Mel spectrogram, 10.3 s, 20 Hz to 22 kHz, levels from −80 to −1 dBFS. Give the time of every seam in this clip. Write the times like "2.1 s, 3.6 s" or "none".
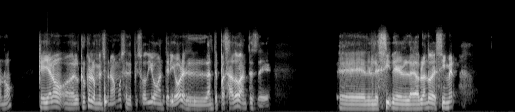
none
